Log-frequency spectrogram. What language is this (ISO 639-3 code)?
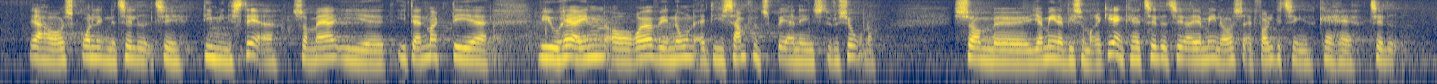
dan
